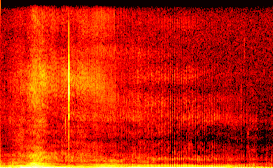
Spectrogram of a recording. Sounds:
home sounds
zipper (clothing)

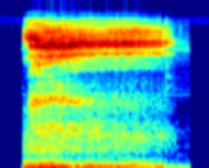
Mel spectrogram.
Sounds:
animal

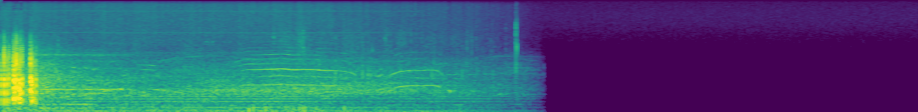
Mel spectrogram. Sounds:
fireworks
human group actions
cheering
explosion
crowd

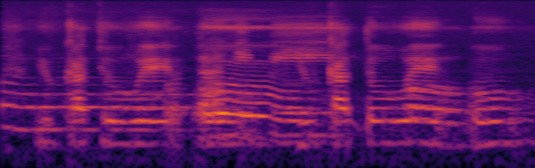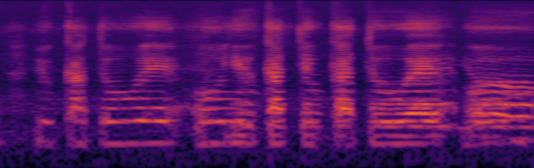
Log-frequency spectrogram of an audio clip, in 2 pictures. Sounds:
human voice

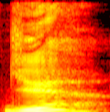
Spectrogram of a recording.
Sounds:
human voice
male speech
speech

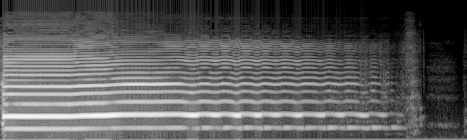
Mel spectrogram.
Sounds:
music
musical instrument
woodwind instrument

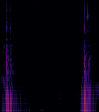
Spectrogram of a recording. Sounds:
drip
liquid

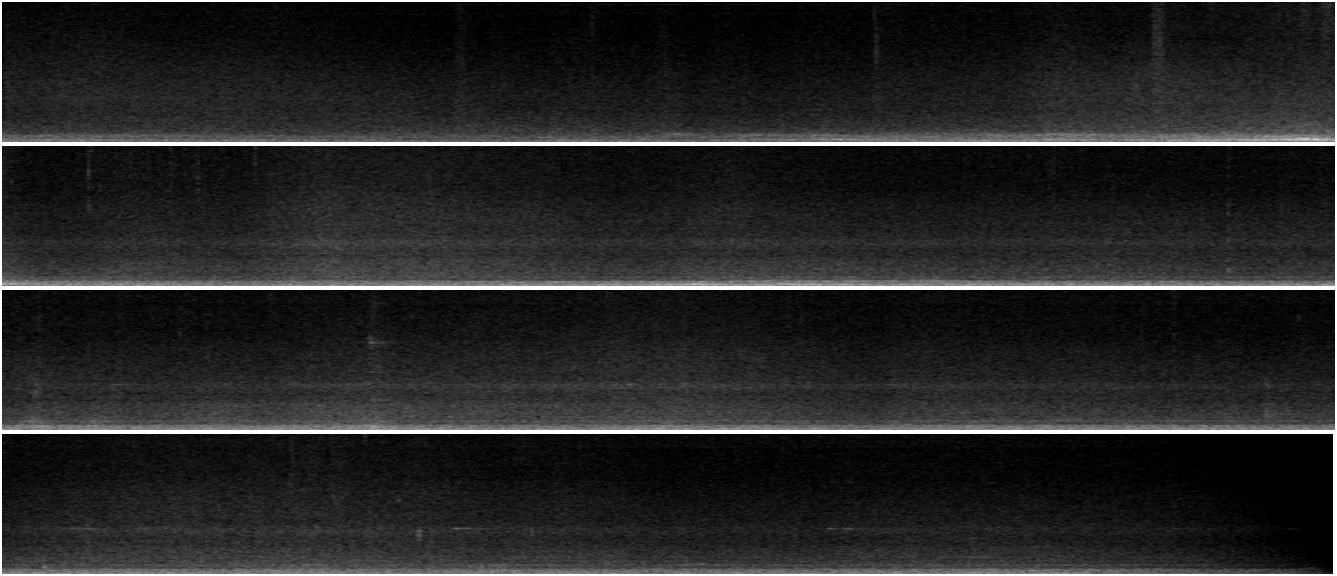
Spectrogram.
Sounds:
wind

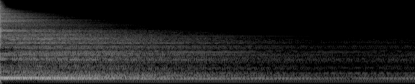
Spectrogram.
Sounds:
musical instrument
music
cymbal
crash cymbal
percussion

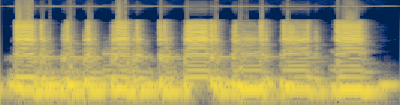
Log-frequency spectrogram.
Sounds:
guitar
musical instrument
music
plucked string instrument

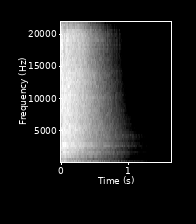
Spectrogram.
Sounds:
musical instrument
cymbal
percussion
hi-hat
music

